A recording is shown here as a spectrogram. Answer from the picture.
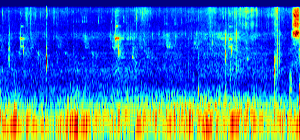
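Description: Light rustling and crunching as someone walks over dry straw mulch, under a steady low rumble of wind or handling on the microphone, with a few faint short bird chirps.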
